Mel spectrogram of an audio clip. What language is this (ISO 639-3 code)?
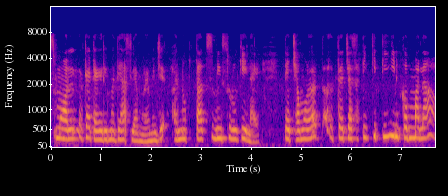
mar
